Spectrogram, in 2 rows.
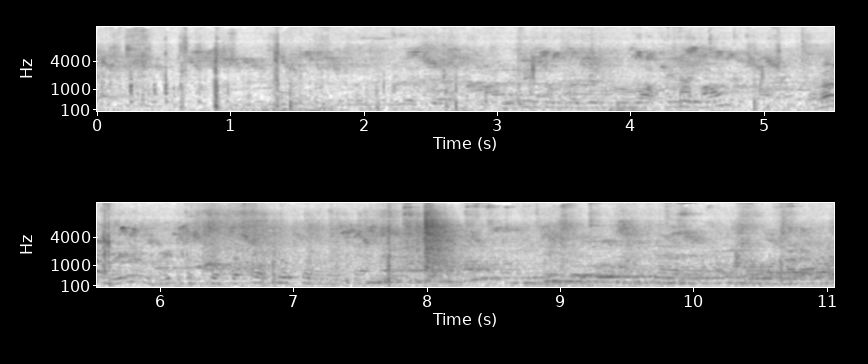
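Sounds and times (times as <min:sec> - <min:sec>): footsteps on stone: 0:00.0 - 0:11.0
people talking: 0:01.2 - 0:11.0.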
